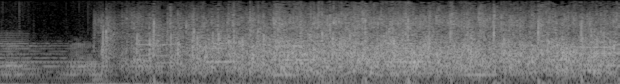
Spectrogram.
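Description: An audience breaks into sustained applause, cheering an unexpected final act, a dense wash of clapping that swells after a brief tonal moment at the start and keeps going steadily and loudly to the end.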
